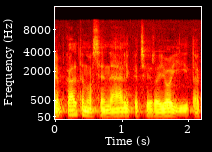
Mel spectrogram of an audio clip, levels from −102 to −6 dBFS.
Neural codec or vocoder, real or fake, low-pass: none; real; 10.8 kHz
